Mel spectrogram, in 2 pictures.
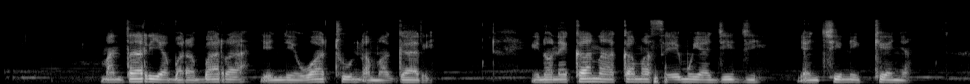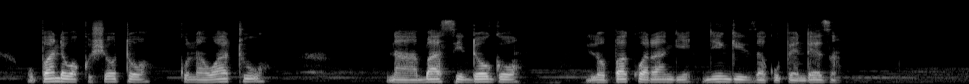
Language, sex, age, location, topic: Swahili, male, 25-35, Nairobi, government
